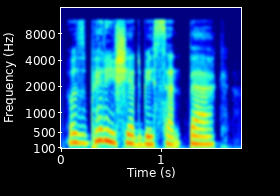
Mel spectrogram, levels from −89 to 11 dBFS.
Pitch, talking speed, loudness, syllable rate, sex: 215 Hz, 335 wpm, -15 LUFS, 6.6 syllables/s, female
